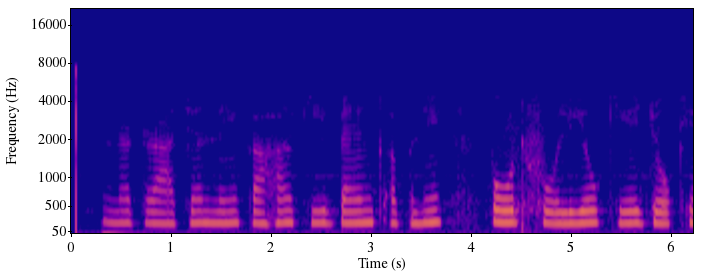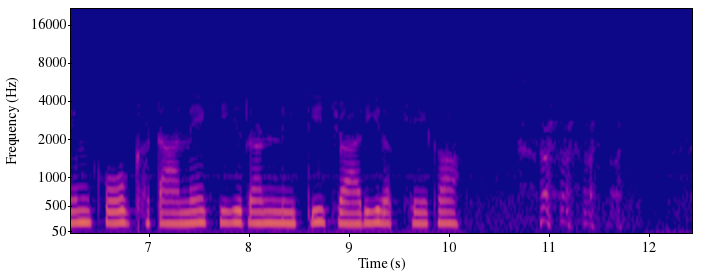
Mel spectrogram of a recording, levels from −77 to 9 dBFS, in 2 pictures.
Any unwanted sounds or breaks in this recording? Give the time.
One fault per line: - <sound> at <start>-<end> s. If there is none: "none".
- laugh at 10.7-11.8 s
